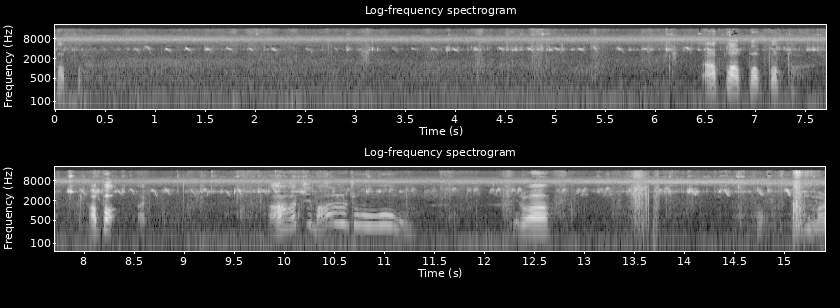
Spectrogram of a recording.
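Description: Footsteps in sandals pad across grass.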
